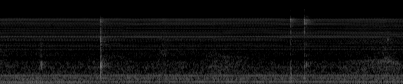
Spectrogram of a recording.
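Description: Low steady electrical hum of room tone, with a few faint clicks: one about a second in and two close together near three seconds.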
